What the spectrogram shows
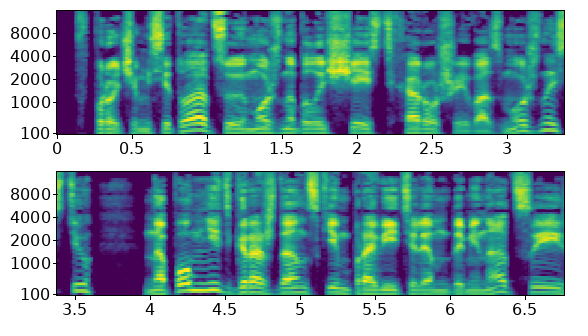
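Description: A man narrating an audiobook with expressive, lively storytelling. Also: mid-range voice, no echo, clean studio sound. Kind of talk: scripted narration.

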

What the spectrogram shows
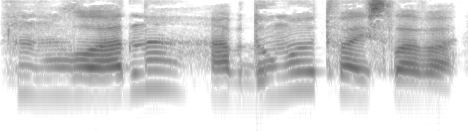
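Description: An anxious middle-aged woman in an audiobook speaks quietly and softly, her voice pitched high and rising with worry, as a male narrator puts her on. The sound is close and dry, with no room around it. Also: a little slow, no echo. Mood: worried. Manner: soft, worried, rising pitch.

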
